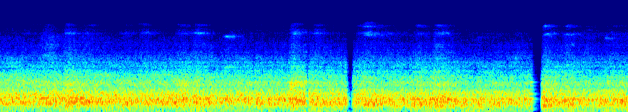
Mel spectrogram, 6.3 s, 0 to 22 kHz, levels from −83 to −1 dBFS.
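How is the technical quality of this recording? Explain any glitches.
The recording has three short stalls from late packets, at 3.07 to 3.11 s, 3.47 to 3.55 s and 5.33 to 5.43 s. In each, the jitter buffer ran empty waiting for a packet, so the receiver stretched the last sound by 16, 58 and 89 ms respectively, then resumed where it left off. Nothing is lost, but each stall leaves a sound held too long with a faint buzz or dip. The high frequencies stop at about 12 kHz, which fits the bandwidth of a call codec.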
